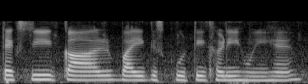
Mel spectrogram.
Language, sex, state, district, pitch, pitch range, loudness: Hindi, female, Uttar Pradesh, Lucknow, 200 Hz, 195-210 Hz, -18 LUFS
